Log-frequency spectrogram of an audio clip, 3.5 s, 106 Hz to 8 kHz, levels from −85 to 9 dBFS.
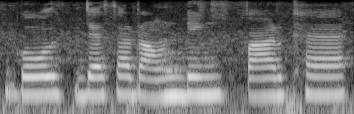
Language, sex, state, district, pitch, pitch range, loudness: Hindi, female, Jharkhand, Deoghar, 220 Hz, 210-220 Hz, -12 LUFS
